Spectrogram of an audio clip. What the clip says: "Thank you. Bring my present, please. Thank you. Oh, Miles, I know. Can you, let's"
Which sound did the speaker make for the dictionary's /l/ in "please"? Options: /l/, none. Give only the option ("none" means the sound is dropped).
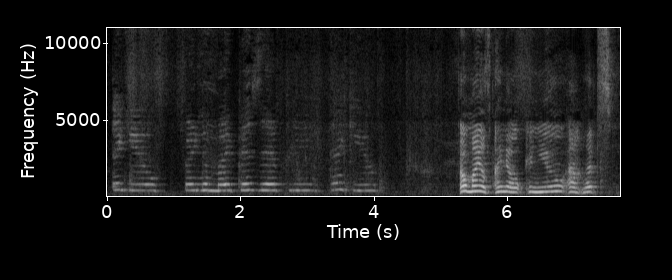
none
